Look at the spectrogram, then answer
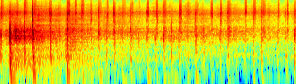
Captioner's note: shoes clacking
